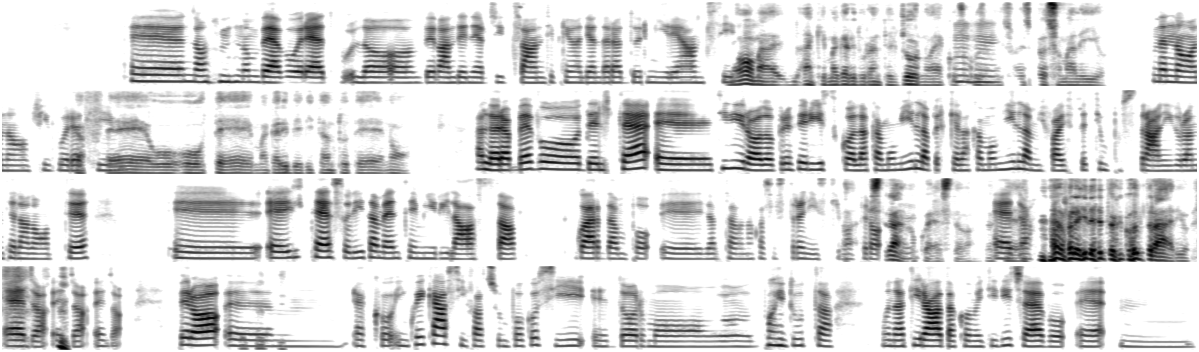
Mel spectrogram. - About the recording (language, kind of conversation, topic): Italian, advice, Sonno irregolare e stanchezza durante il giorno
- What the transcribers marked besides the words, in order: other background noise; chuckle; laughing while speaking: "avrei detto il contrario"; chuckle; laughing while speaking: "poi"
